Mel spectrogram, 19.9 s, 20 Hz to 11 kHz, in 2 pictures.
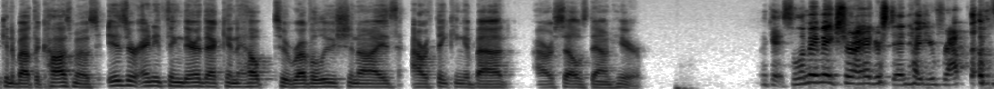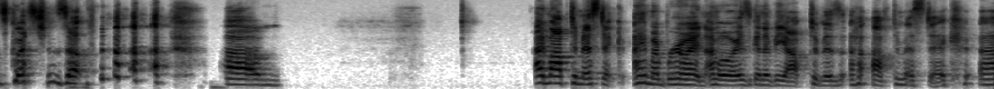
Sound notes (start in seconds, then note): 10.6 laughs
